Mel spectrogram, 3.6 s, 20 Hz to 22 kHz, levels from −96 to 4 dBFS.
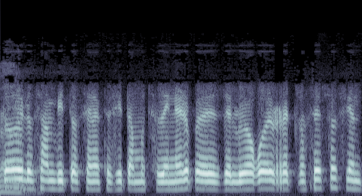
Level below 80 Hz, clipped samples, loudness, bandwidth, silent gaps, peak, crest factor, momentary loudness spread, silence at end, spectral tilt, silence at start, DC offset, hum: -66 dBFS; under 0.1%; -14 LUFS; 6 kHz; none; 0 dBFS; 12 dB; 7 LU; 0 s; -7.5 dB/octave; 0 s; under 0.1%; none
